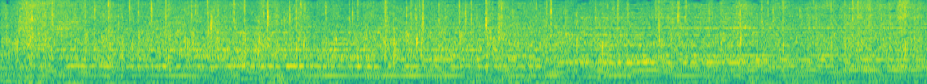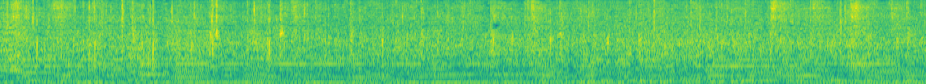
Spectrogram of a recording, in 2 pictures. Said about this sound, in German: Natürlich begleitet durch einen tosenden Applaus von Ihnen.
